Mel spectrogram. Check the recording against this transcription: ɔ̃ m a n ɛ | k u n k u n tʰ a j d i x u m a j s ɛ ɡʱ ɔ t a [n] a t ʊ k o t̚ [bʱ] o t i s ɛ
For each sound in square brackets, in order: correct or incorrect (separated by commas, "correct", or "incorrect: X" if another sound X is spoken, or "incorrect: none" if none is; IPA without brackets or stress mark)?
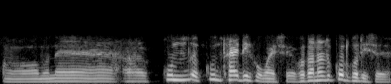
correct, incorrect: ɡʱ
